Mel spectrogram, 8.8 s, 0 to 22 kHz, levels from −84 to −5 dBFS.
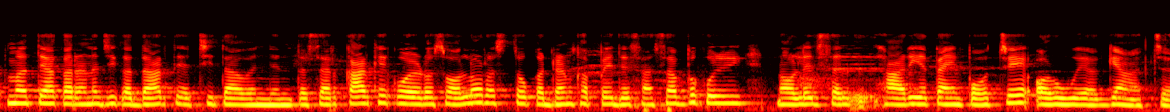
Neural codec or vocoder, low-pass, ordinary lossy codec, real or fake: none; 7.2 kHz; none; real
